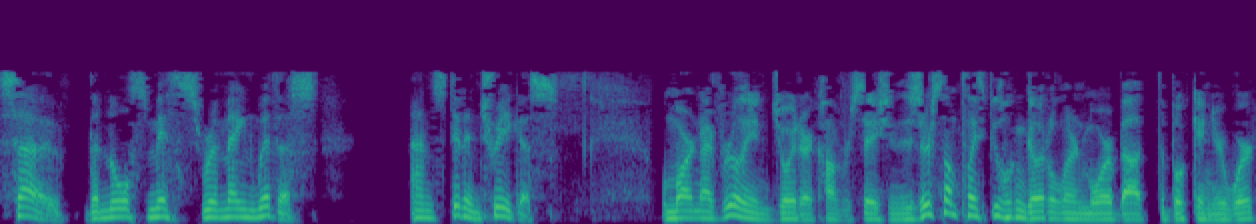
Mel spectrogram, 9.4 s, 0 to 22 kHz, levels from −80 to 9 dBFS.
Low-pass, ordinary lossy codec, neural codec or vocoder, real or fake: 7.2 kHz; MP3, 24 kbps; none; real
